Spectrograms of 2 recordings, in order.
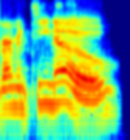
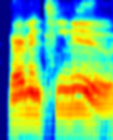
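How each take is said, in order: First: The word ends with an 'oh' vowel. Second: The word ends with an 'oo' vowel. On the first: This is the usual mainland name for the grape. The speaker calls it wrong. "not Vermentino" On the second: This is the local island name for the grape. The speaker calls it right. "Vermentinu, not Vermentino"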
